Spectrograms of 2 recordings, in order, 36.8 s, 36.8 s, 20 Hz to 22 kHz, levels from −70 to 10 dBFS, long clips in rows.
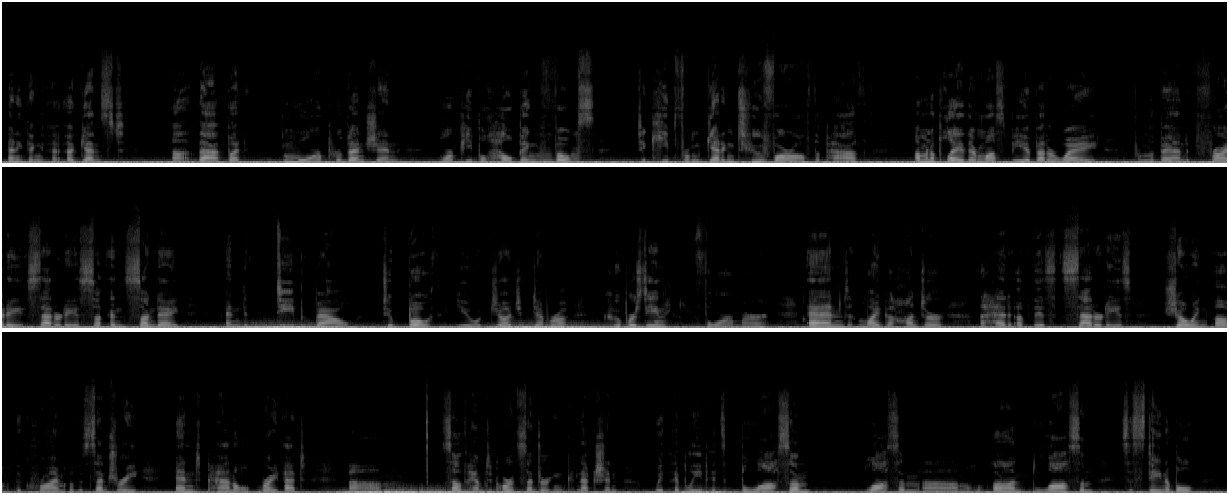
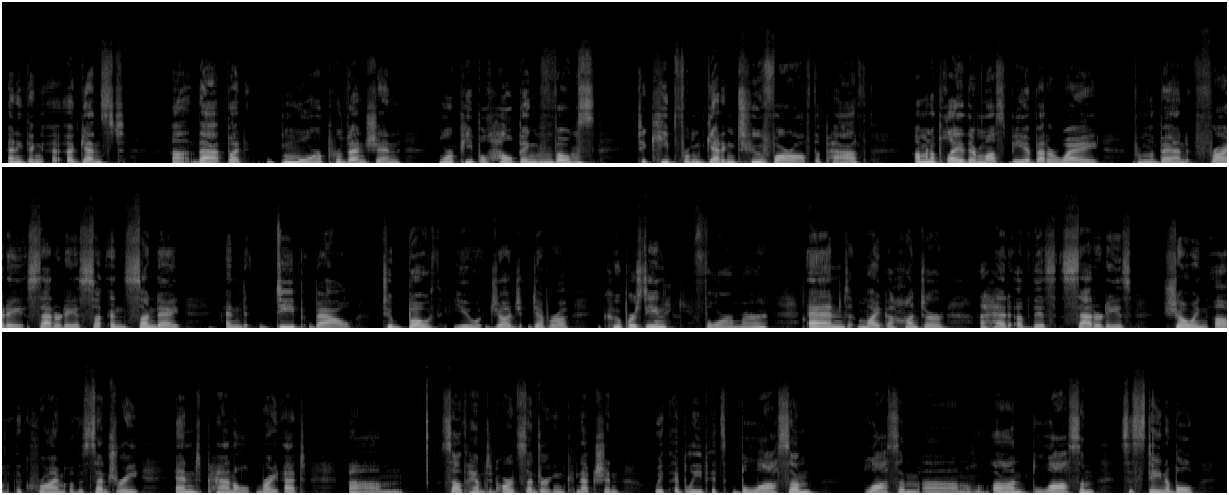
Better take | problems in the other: second | wind noise on the microphone; occasional gusts; 15 dB below the speech

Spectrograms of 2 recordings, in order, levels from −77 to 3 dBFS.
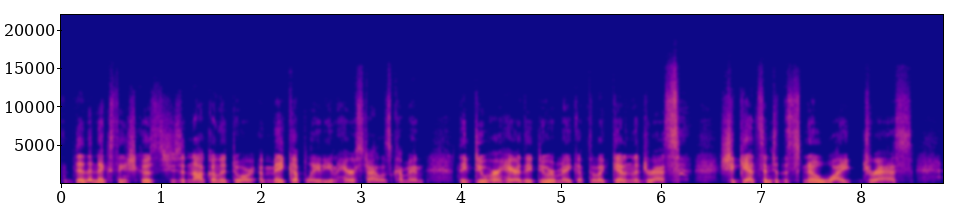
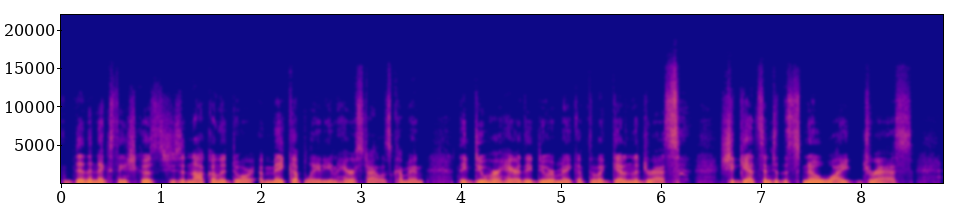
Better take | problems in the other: second | thin; very; fading below 300 Hz

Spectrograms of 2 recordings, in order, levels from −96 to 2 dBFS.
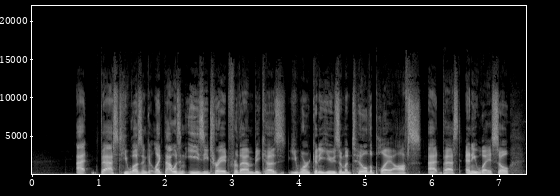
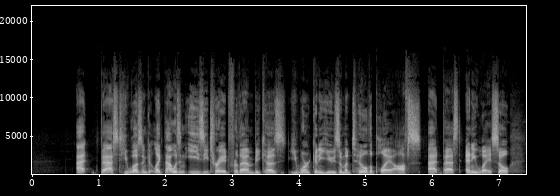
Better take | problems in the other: first | thin; somewhat; fading below 300 Hz

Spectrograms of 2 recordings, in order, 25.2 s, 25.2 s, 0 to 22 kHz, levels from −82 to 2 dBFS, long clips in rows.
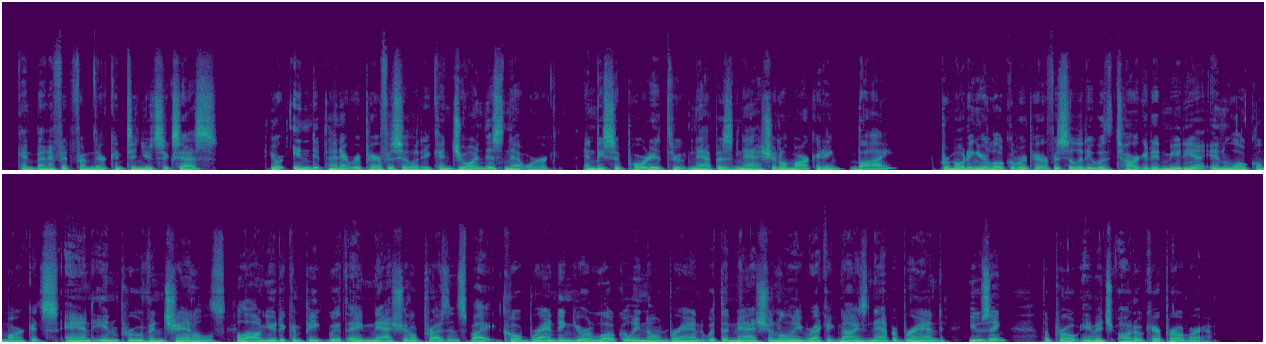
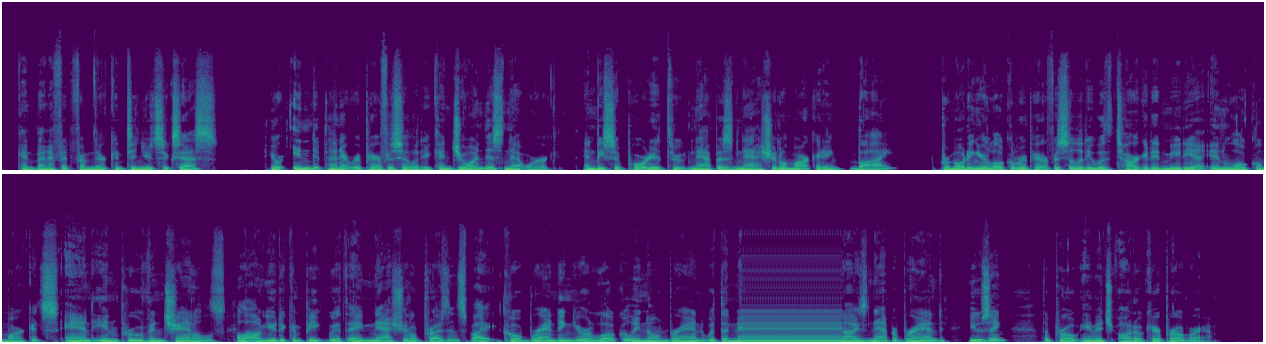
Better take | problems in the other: first | audio freezing; at 20 s for 1 s

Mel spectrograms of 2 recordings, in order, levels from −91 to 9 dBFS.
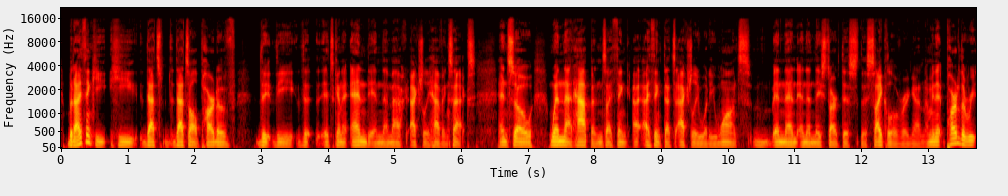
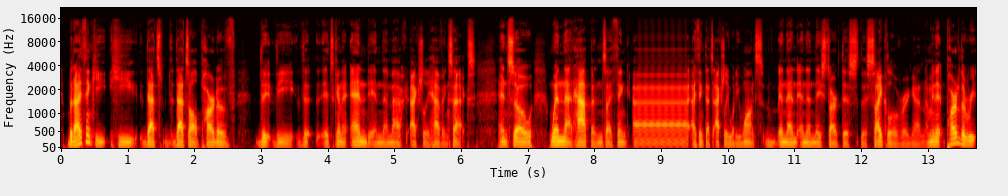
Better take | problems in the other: first | audio freezing; at 8.5 s for 1 s

